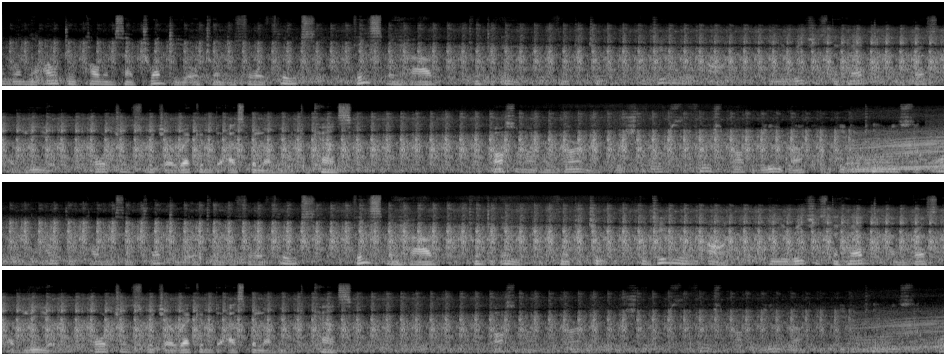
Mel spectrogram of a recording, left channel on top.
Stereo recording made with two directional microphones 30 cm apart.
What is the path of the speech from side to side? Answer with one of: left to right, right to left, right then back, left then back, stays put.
right then back.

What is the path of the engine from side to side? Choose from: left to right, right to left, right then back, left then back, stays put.
right to left.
